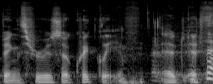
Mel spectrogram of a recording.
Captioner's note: laughs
